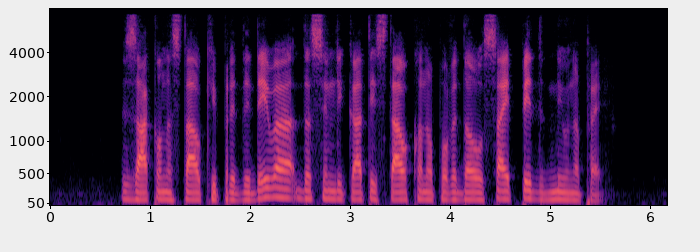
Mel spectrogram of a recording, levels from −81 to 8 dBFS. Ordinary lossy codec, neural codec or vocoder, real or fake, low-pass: none; codec, 16 kHz, 1.1 kbps, Voila-Tokenizer; fake; none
